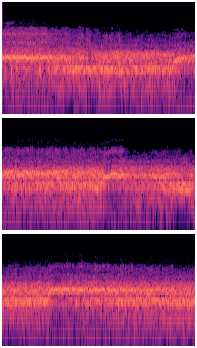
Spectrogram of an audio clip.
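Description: An alleged Bigfoot scream: a loud, continuous, droning wail lasting the whole stretch, its pitch wavering and dipping in a few places, with no voices talking over it.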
